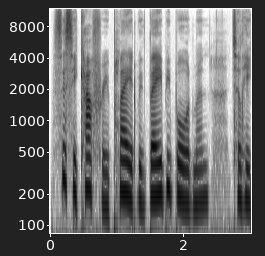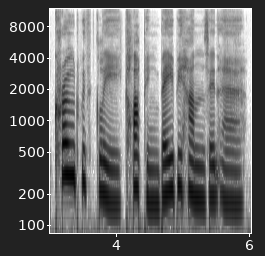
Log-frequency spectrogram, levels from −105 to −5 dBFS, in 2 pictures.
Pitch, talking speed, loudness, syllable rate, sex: 195 Hz, 160 wpm, -18 LUFS, 4.1 syllables/s, female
